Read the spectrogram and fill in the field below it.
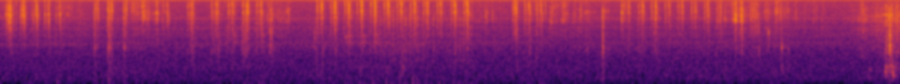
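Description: A sponge dabs and scratches lightly against a small figure, again and again.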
